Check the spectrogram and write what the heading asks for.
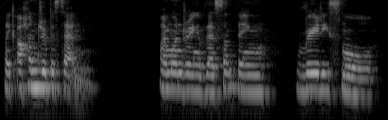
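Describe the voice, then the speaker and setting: Her voice is medium-pitched and mellow, with fairly even intonation and a measured pace. As facilitator of a relaxed online wellbeing workshop on self-soothing, she speaks conversationally, thinks aloud and poses questions to those listening.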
